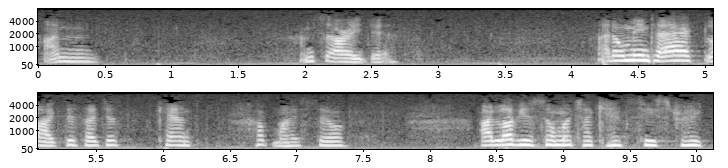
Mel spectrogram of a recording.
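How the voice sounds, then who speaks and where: A tormented, jealous wife in an old radio melodrama. Her voice sits high, and she turns between accusation and pleading. The recording is muffled and aged. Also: fairly even intonation, unhurried, pauses often. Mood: contrite, tender. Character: jealous, tormented wife of a dance-band pianist. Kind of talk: 1950s radio drama acting.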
